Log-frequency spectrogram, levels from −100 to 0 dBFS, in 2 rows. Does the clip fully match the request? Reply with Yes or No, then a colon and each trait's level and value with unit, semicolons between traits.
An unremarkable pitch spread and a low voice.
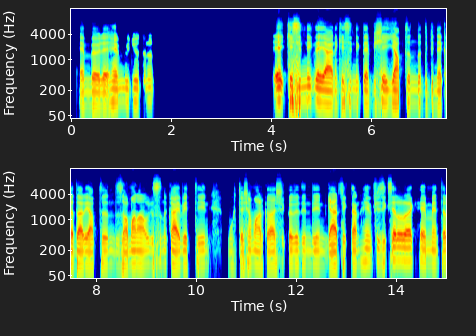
No: narrow, 2.0 semitones; low, 100 Hz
